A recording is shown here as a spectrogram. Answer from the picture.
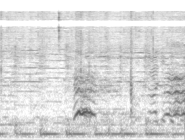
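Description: Melee of fighters shouting, with a few sharp clashes of weapons on shields. A steady low musical drone runs underneath.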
